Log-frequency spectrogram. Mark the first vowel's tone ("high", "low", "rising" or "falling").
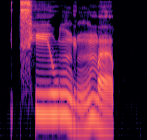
high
